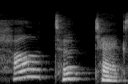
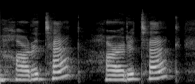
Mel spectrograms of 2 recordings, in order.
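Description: First: British accent, heart attack with no R sound. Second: American accent, heart attack with a curled R. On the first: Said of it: "Super British again". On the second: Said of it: "No inglês americano". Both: Shown as a demonstration.

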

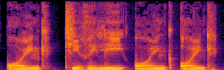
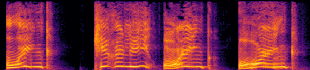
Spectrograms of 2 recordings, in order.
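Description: First: Said in the usual way. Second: Very high squealing oinks; pig-bird calling. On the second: Acted. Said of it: "rief in ihrer Not". (sehr hohes, quiekendes Oinken in Not)

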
